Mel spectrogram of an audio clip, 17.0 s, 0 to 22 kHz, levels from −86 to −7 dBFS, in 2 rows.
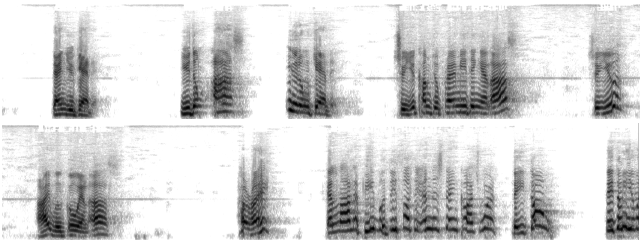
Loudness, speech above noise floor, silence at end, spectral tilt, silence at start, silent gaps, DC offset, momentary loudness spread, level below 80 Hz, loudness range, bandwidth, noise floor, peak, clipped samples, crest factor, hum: -16 LUFS; 59 dB; 0 s; -6 dB/octave; 0.7 s; none; under 0.1%; 8 LU; -66 dBFS; 3 LU; over 20 kHz; -74 dBFS; -2 dBFS; under 0.1%; 16 dB; none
